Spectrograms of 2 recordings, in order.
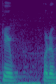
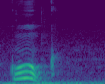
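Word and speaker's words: cook: তাই যারা নন native English speaker থাকেন তারা কিন্তু এটা কি করে পড়বেন, কুক, পুল, ফুট, রুট। আসলে এটা ভুল প্রোনাউন্সিয়েশন, আমরা কুইক উ সাউন্ডটা প্রডিউস করতে হবে এখানে।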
